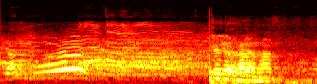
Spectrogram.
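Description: A crowd of people cheers and shouts outdoors.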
